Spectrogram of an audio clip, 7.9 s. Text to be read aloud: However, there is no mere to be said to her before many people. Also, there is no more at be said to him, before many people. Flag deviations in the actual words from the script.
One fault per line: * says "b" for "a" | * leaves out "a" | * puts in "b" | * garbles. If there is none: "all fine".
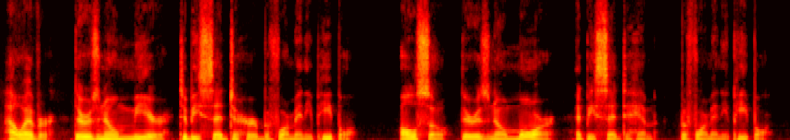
all fine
